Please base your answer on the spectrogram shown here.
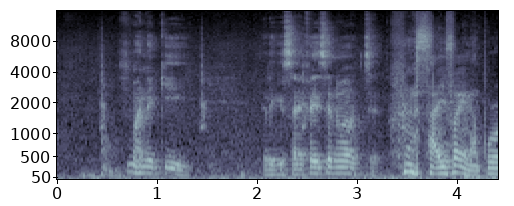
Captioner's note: chuckles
